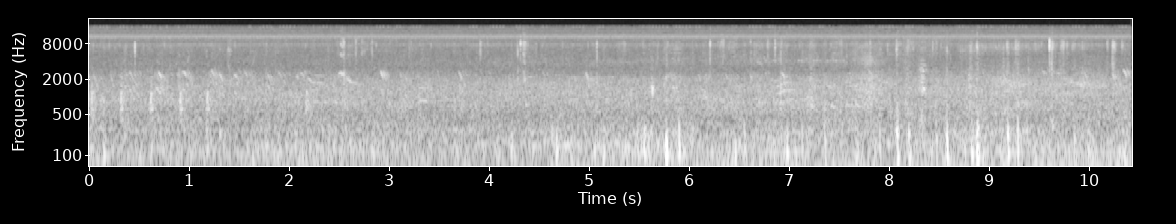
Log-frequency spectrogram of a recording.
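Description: Faint hoofbeats of a horse cantering on a sand arena surface: soft, irregular thuds with a few sharper knocks.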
